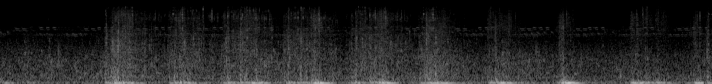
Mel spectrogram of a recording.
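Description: A creature's heavy footsteps thud on the ground.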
